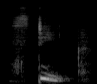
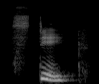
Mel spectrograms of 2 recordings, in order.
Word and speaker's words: steak: e and K break so this is not stick this is steak simp like not break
